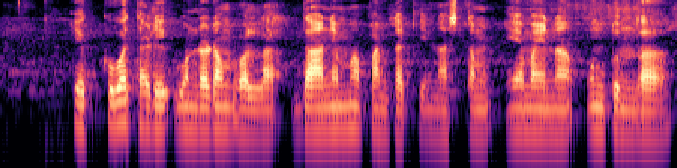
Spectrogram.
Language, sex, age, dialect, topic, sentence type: Telugu, male, 18-24, Utterandhra, agriculture, question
